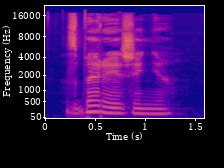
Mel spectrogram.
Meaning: preservation, conservation, saving
- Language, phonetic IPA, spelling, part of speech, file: Ukrainian, [zbeˈrɛʒenʲːɐ], збереження, noun, Uk-збереження.ogg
